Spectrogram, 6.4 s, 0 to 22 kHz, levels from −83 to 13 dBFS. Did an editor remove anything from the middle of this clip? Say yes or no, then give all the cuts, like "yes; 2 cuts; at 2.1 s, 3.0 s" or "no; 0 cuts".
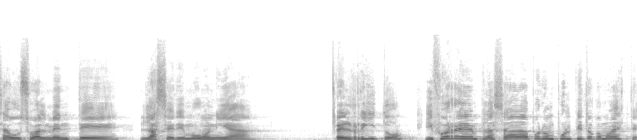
yes; 3 cuts; at 1.3 s, 3.4 s, 4.2 s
